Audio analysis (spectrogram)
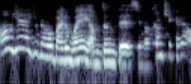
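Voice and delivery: relaxed throwaway delivery. Showing how to mention an invitation to people: relaxed casual. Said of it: "Just mention it, you know, casually".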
